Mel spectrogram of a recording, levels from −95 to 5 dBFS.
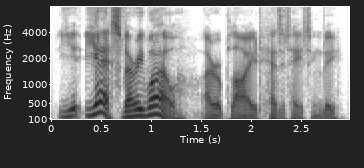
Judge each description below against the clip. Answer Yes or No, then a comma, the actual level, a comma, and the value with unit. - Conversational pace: No, slow, 120 wpm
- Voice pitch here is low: Yes, low, 120 Hz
